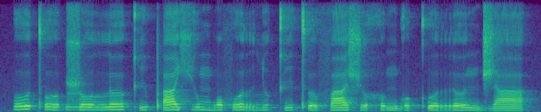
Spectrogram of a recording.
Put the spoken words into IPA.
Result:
ʊ tʼ ʊ | ʐ o lː ɵ kʼ i pʼ a ç ʊ m b ɔ f ʊ r ʎ ɔ kʼ i tʼ ɵ f a ʃ ʊ h ʊ ŋ ɡ o kʼ ʊ r ɵ n d͡ʒ a

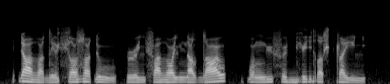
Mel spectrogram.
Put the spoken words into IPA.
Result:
ɗ e ðˤ œ d i ə̯ fʲ u zˤ ø ɗ u | ɭ ø lʲ f e ðˤ o lʲ n ɔ lʲ dˤ o | ɓ ɔ ŋ y f ø bʲ ø rʲ ø sˤ ʈ i lʲ

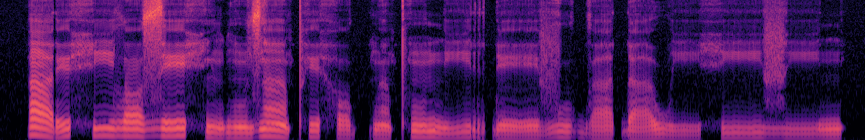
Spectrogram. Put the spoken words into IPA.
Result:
a˦˨ ɾ ɪ˦ h iː˦ l ɔ˦ z eː˦ h ĩ˨ ɡʷ ũ˨ z ã˦˨ pʰ ɪ˦ h ɔ˨ kʷ ã˨ pʰ ũ˦ n iː˨˦ r ɗ eː˨ v u˦ ɡʷ a˨ ɗ a˨˦ w i˨ h iː˦ v i˦ n

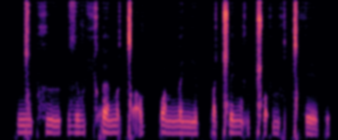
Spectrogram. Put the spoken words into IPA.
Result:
ŋ͡ǀ y p x ɯ | z ɯ v ç ɔ̰ ɾ ɐ n ɔ ǀ ɑ̰ v pː ɔ nː a ɲ e pː a ǁ e ŋ ɑ̰ ʎ ǁ ɔ ʔ ʎ ɔ̰ ǀʰ e p

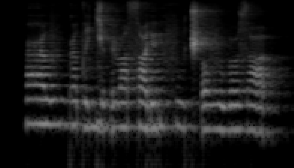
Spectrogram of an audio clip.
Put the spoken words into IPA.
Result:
ʕ ɤ v u ɡ ʊ dˤ ɤ ɟ ə ʔ ə ɭ ɤ sˤ ɤ ɾʲ u ɾʲ u f u t͡ʃʼ ɔ v ə w u zˤ ɤ

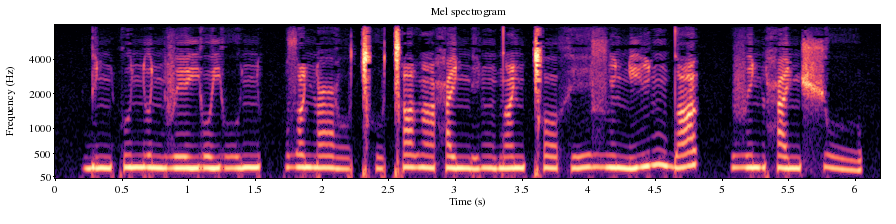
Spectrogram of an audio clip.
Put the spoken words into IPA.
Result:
ɡ ɪ ɲ k u ɲ ɔ ɲ v e j o j o̤ ɲ | zˤ ʊ ɲ ʕ ɔ̤ ǀʰ o̤ ǀ i ðˤ ẽ ħ ɛ ɲ ɾ e̤ ɲ dˤ ũ ɲ ǀ ɔ x e̤ ɮ ĩ ɲ j i ɲ dˤ ʊ | v ɪ ɲ ħ a ɲ ʃ o̤

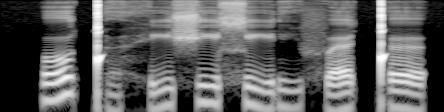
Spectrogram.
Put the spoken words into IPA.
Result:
o˧˥˧ ǃ ə̤˩ h i˩˧˩ ʃ i˦˨ ɬ i˧˩˧ ɾ i̤˩˥ f ɜ˩˧˩ ǃ ə˦˨

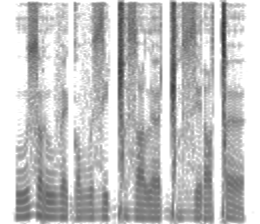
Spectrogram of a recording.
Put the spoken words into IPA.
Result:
u z ɔ ɾ u β ɛ ɡ ɒ β ʊ z i ɡ͡ǁ ʌ z ɑ l ɜ ɡ͡ǁ ɔ z ɪ ɾ ɑ ǀ ɜ

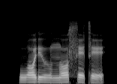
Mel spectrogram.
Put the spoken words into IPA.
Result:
w ɔ ɾʲ uː n̪ ɔ s e t e

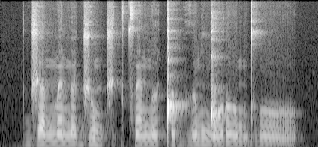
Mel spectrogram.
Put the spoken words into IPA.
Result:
d͡ʒ ɜ n m ɛ̃ n ø d͡ʒ u m t͡ʃ ə k t͡s ɛ̃ n ɯ ǃ ɯ bʱ ɯ m ŋ͡ǃ u ɾ uː m dʱ uː

